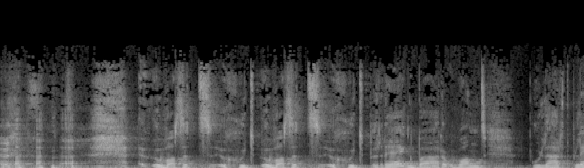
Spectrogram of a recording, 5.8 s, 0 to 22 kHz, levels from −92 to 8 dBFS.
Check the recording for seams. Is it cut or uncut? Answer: cut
